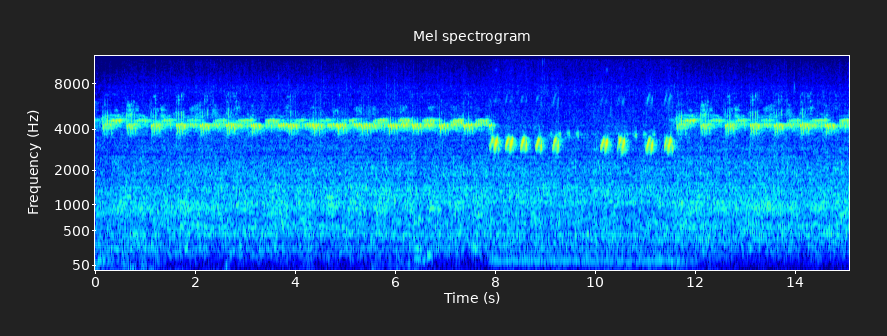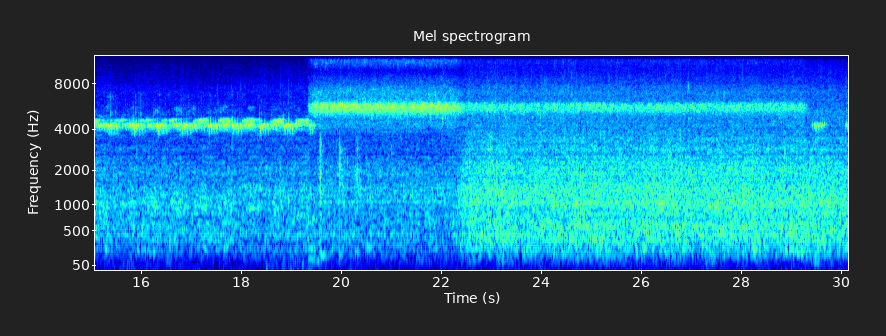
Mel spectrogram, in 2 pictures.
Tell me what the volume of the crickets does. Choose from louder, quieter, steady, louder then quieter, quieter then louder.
quieter.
